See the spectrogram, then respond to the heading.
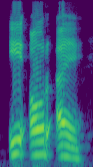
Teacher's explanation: ए और ऐ हमारा जो है वो कंठ और तालु दोनों से मिलकर उच्चारित होता है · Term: कंठ तालव्य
